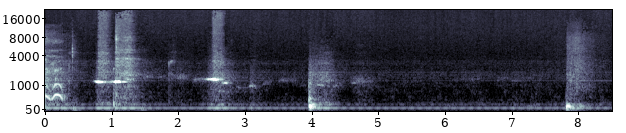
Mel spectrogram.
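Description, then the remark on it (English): A person whistles a few short, faint notes of Greensleeves in brief bursts rather than a flowing melody, with soft knocks and a steady low hum underneath. There is no talking. “whistling a merry tune then,”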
